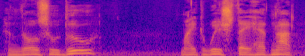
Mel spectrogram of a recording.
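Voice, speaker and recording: An actor playing a grave, formal scholar in an audio drama, speaking in a measured way. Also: male voice, mid-range voice, lively intonation, a little hiss or hum, close to an everyday voice.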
